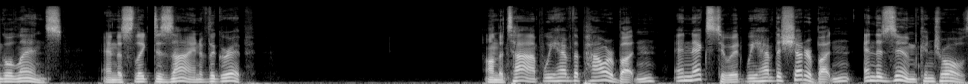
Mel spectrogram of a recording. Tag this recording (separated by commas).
Speech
